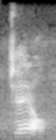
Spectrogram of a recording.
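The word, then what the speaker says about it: gaol: Google translate tell me it's just Jail jail are you serious jail anyway how to pronounce jail it's hilarious I've been saying it very wrong apparently it's just the English spelling of jail I mean the English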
